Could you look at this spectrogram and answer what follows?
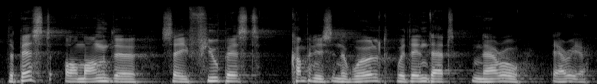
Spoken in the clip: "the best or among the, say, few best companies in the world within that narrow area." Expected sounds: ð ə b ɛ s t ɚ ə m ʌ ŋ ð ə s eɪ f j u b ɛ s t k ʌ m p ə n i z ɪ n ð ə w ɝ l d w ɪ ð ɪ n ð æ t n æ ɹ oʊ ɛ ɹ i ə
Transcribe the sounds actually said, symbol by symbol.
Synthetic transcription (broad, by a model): ð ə b ɛ s t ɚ ə m ʌ ŋ ð ə s eɪ f j u b ɛ s t k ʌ m p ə n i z ɪ n ð ə w ɝ l d w ɪ ð ɪ n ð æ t n æ ɹ oʊ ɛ ɹ i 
